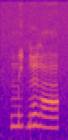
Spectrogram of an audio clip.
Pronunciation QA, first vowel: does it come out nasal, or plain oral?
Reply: oral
